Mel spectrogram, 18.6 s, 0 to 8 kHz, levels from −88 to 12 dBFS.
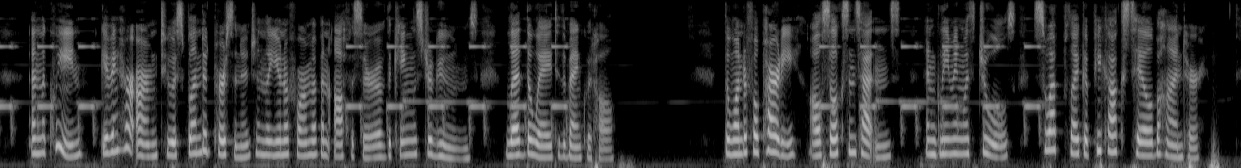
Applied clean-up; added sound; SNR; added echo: none; Bus / Alarm; 17 dB; none.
